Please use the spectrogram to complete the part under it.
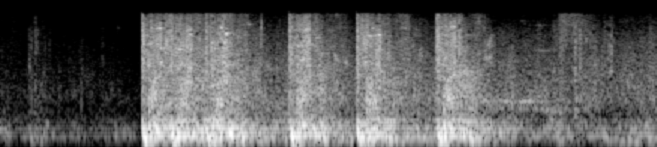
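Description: Gunshots ring out loudly in an echoing space.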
